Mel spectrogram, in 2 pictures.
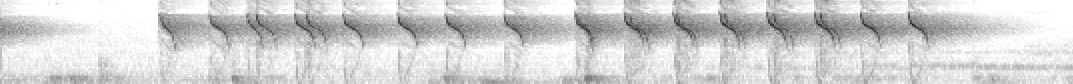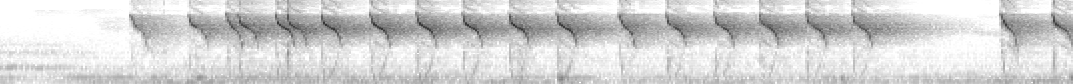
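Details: Bar-winged prinia singing energetically in the 'shot' style copied from the white prinia, a recording meant for tutoring captive birds: two long runs of rapid, high, downward-slurred chips, about four a second, with a pause between runs.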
